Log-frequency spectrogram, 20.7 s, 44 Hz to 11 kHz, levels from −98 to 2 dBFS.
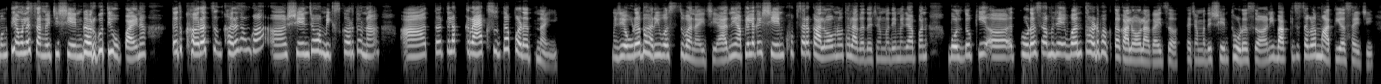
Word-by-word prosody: मग 290 0 -6
ती - - +3
आम्हाला 335 +2 +4
सांगायची 310 0 +1
शेण 280 -4 +2
घरगुती 360 +3 +4
उपाय 240 -1 +4
ना, 310 +3 -3 0.4
तर 350 - +4
तो - - -1
खरंच 345 +4 +5 0.2
खरं 345 +2 +1
सांगू 425 -1 -8
का 420 - +2 0.3
अ, - - -1
शेण 320 -1 +3
जेव्हा 390 0 0
मिक्स 310 -2 -4
करतो 350 +2 -4
ना, 280 -3 -1 0.4
आ 275 +2 +3 0.2
तर 355 - 0
त्याला 370 +1 0 0.2
क्रॅक 335 +1 +9
सुद्धा 385 +3 -1
पडत 280 -7 +1
नाही. 295 +6 -8 0.8
म्हणजे 255 +2 -6
एवढ्या 275 +4 +4
भारी 300 -5 0
वस्तू 290 +2 -5
बनायची 205 -4 -3
आणि 260 +8 +1
आपल्याला 310 +3 +3
काही 345 +2 -4
शेण 300 -3 +2
खूप 345 -2 -17
सारं 335 -1 +1
कालवावं 260 -2 +2
नव्हतं 290 +1 -10
लागत 230 -4 -2
त्याच्यामध्ये, 230 +1 -10
म्हणजे 240 +1 -8
आपण 265 +2 -7 0.4
बोलतो 260 +2 0
की 315 +1 -2
अ, 260 -3 0 0.2
थोडंसं 320 +2 0
म्हणजे 320 0 -1
1/3र्ड 330 +1 +2
फक्त 330 -5 -4
कालवावं 210 -2 +2
लागायचं 190 -1 -4 0.2
त्याच्यामध्ये 215 0 -11
शेण 230 -1 -5
थोडंसं 220 -2 -5
आणि 205 +6 -4
बाकीचं 250 +4 -1
सगळं 280 +1 -2
माती 230 -2 +1
असायची 195 -6 -6
285 Hz, 175 wpm, -23 LUFS, 235-330 Hz, 0.8 s, क्रॅक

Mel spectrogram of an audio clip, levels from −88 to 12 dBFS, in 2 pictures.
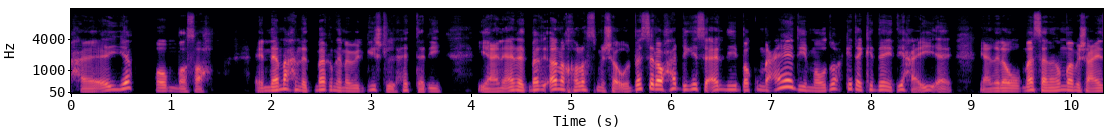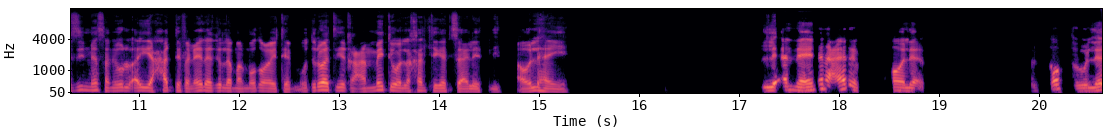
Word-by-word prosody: حقيقية 165 - 0 0.2
هُم 125 -2 -1
صح، - - -5 0.4
إنما 150 +7 +4
إحنا 165 -10 -2
دماغنا 155 -5 0
ما 115 - -4
بتجيش 115 +7 -6
للحتة 105 +8 -7
دي، 110 -2 -9 0.3
يعني 105 +5 0
أنا 150 -1 +4
دماغي 160 +5 0
أنا 185 0 +6
خلاص 155 -1 -2
مش 125 -3 -3
هاقول، 105 - -1
بس 200 - +2
لو 185 -2 +10
حد 215 +3 -2
جه 195 +4 -2
سألني 170 -3 0
باقوم 150 0 -3
عادي 275 - +2
الموضوع 130 - -4
كده 200 -4 0
كده 165 0 -3
دي 160 +6 -3
حقيقة، 145 -1 -4 0.3
يعني 100 +4 -3
لو 115 -1 0
مثلًا 135 -4 +3
هُم 145 - -4
مش 125 -3 -1
عايزين 120 +8 -1
مثلًا 130 -4 -5
يقولوا 130 +1 -3
لأي 130 -1 +2
حد 125 +1 -1
في - - -4
العيلة 130 -2 +2
غير 125 +1 -5
لما 115 -2 -1
الموضوع 115 +1 -2
يتم، 100 -2 -5
ودلوقتي 135 +2 +3
عمتي 140 +7 0
والّا 120 -3 0
خالتي 125 -2 -4
جات 115 -1 -2
سألتني 105 -2 -4 0.2
أقول - - 0
لها 120 - 0
إيه؟ 100 -2 -5 1.9
لأن 155 +3 +4
لأن 135 +1 +8
أنا 200 - +6
عارف 195 - +5 0.4
آه 135 -1 +6
ل 125 -1 0 1.1
بالضبط، - - -1
و 120 +1 -2
130 Hz, 180 wpm, -24 LUFS, 115-160 Hz, 1.9 s, لو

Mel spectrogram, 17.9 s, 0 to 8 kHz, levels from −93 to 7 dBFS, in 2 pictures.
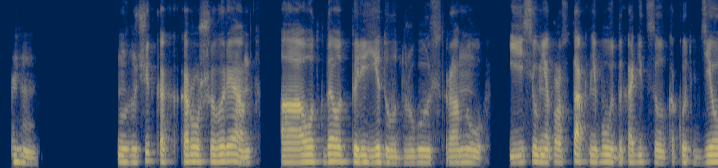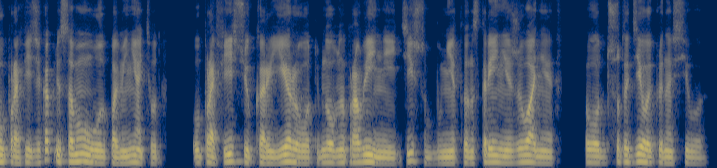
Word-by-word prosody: Мгм. 110 -6 -2 1.0
Ну, 120 -1 +2
звучит 115 +5 -3
как 120 -2 -3
хороший 125 0 +2
вариант. 125 -4 +2 0.2
А, 115 0 +5
вот, 125 0 +4
когда 130 +1 +3
вот 130 0 +2
перееду 120 -1 +3
вот 105 - -2
в - - -13
другую 110 +2 -1
страну, 110 -1 -2 0.3
если 115 +3 -2
у 125 - +3
меня 120 -1 +3
просто 115 -1 -3
так - - +3
не 120 - +1
будет 120 0 +1
находиться 115 +1 -3
вот 105 -1 -1
какое-то 115 -2 -5
дело, 120 +4 +3
профессия, 110 -1 -2
как 165 0 -1
мне 120 - 0
самому 125 0 +2
вот 105 -2 0
поменять 105 +2 0
вот 105 - -7 0.4
у 110 - -3
профессию, 120 +2 -1
карьеру, 110 +3 +2
вот 105 0 -3
в - - -8
новом 110 0 0
направлении 115 -4 +2
идти, 135 +8 -5
чтобы 100 -8 -11
мне 105 +1 +1
это 105 +1 -4
настроение 110 +2 0
и - - -3
желание 110 -3 +1 0.4
вот 110 -1 -1
что-то 120 +1 -3
делать 115 -2 +2
приносило? 105 -2 -5
115 Hz, 170 wpm, -21 LUFS, 105-120 Hz, 1.0 s, А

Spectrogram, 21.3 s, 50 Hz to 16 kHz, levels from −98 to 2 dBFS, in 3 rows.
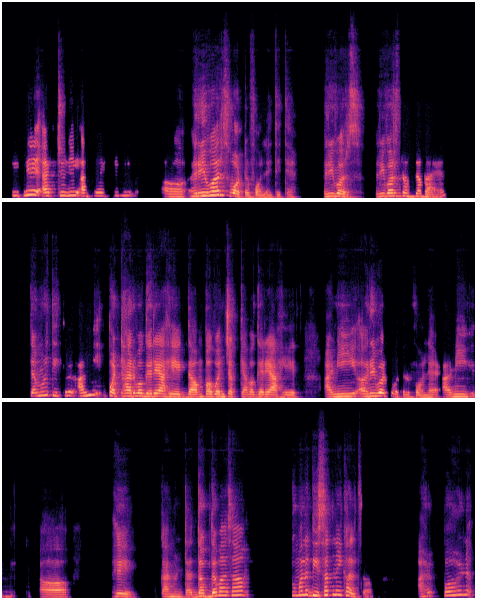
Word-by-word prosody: तिथे 300 +5 0 0.2
एक्चुअली 275 +1 -2
असं 245 +2 -1
आहे 265 - -4
की 280 +4 -15 0.5
अ, - - -6 0.4
रिव्हर्स 315 +5 +5
वॉटरफॉल 170 -8 +1
आहे 165 0 -8
तिथे. 175 0 -12 0.5
रिव्हर्स. 225 -6 +1 0.4
रिव्हर्स 245 +2 +3
धबधबा 225 -5 0
आहे. 180 - -11 0.9
त्यामुळे 280 +5 -1
तिथं 285 +1 -4 0.2
आणि 335 - -1
पठार 250 -2 +3
वगैरे 235 -1 +3
आहे 215 -2 +4
एकदम, 190 +1 +2
पवन 205 0 +3
चक्क्या 200 -2 -3
वगैरे 190 0 0
आहेत 180 -2 +1 0.5
आणि 215 +4 0
अ, - - 0
रिव्हर्स 250 +2 +6
वॉटरफॉल 175 -3 -6
आहे 180 +1 -5
आणि 205 +2 -2 0.6
अ, 195 - -9 1.1
हे 230 0 +1 0.6
काय - - -4
म्हणतात 190 -3 -4
धबधबा 265 +7 +3
असा 320 +2 +1 0.7
तुम्हाला 330 +4 +1
दिसत 330 +3 +3
नाही 350 -1 +1
खालचं. 215 -9 -2 0.8
आहे 225 +6 -9 0.2
पण 325 +4 -2
230 Hz, 120 wpm, -22 LUFS, 195-280 Hz, 1.1 s, रिव्हर्स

